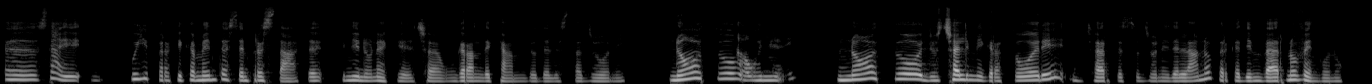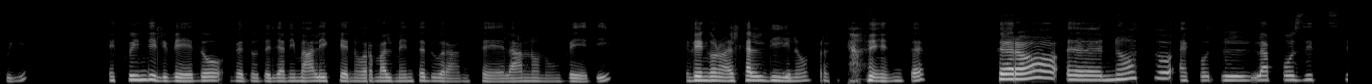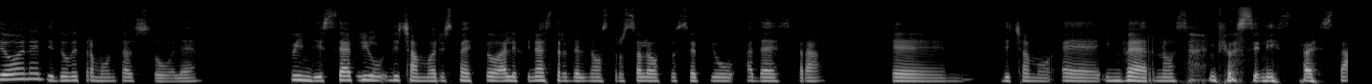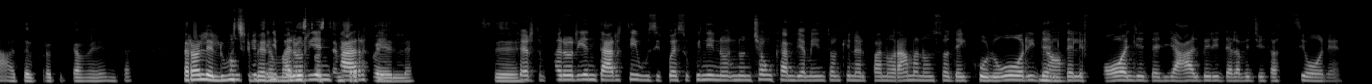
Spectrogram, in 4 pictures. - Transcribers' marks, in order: laughing while speaking: "praticamente"; laughing while speaking: "se è più a sinistra"
- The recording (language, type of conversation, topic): Italian, podcast, Qual è il gesto quotidiano che ti fa sentire a casa?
